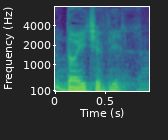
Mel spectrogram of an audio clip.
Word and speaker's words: Deutsche Welle: Ó, a pronúncia, como é que é, Arthur? Deutsche Welle.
